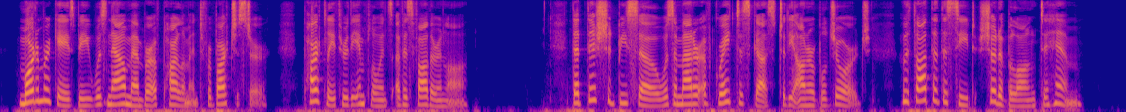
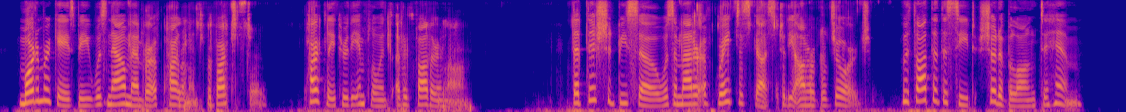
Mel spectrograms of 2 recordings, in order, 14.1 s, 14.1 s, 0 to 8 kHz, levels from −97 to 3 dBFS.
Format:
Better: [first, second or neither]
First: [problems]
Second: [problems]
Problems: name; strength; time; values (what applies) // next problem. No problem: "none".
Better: first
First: none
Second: noise reduction (neural mask model Resemble Enhance denoiser)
